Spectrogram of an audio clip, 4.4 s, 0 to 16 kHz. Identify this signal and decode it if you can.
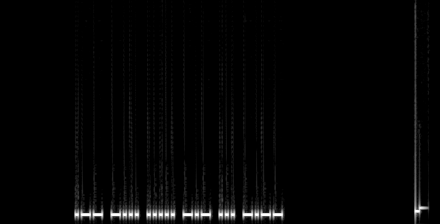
Morse code, heard as a keyed tone, about 37 wpm, 700 Hz. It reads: WB5KSY
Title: USA Call Signs - 6 Characters - 8x Character Spacing - 40wpm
